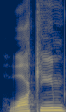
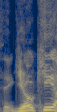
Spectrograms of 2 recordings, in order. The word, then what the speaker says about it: Joachim: And then we're going to take a look at Sentimental Value, the new theme from Joachim Trier. I know that's not how you pronounce it. Joachim. I looked it up before the podcast and I forgot. – Joachim.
